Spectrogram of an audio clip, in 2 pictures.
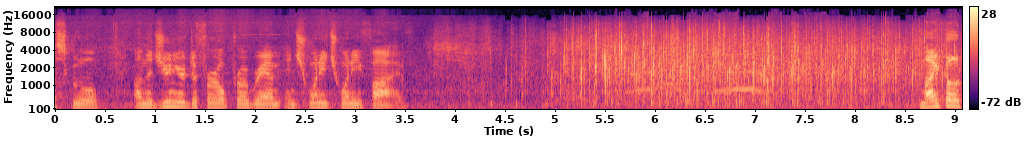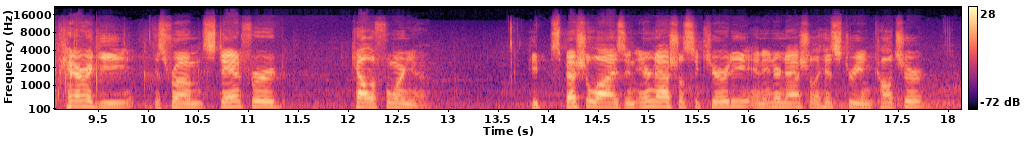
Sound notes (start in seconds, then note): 4.5 applause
